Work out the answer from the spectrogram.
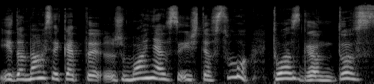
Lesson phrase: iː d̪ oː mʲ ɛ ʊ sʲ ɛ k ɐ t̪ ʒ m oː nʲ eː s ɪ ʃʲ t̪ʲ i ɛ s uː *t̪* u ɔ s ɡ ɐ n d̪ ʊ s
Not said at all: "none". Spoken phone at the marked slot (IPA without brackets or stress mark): t̪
